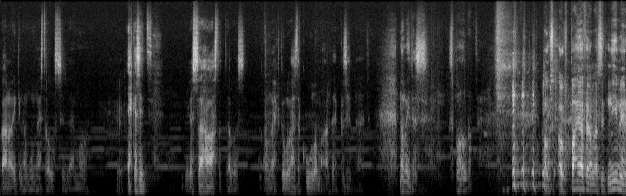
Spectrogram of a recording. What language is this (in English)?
Finnish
